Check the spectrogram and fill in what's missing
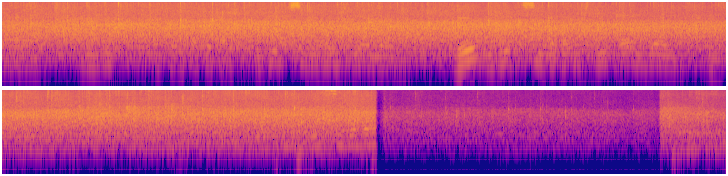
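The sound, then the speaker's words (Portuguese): Sustained applause from a large crowd in the Portuguese parliament, welcoming visiting groups of citizens in the galleries, steady and dense for about eleven seconds before dropping off abruptly, with a brief resurgence at the very end. “E estes aplausos são também para o grupo de cidadãos de Olhão e para o grupo de cidadãos da Trofa, que também estão presentes.”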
